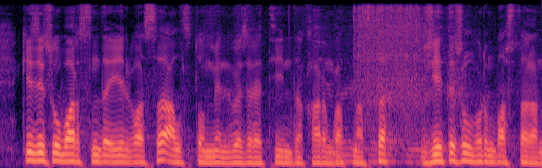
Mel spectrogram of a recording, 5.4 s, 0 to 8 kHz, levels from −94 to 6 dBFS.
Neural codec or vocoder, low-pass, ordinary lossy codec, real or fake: none; 7.2 kHz; none; real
